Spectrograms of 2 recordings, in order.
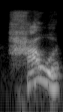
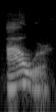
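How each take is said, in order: First: The word starts with an audible H sound. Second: The word starts with no H sound. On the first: The speaker calls it wrong. "we don't say Howard" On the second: The speaker calls it right. "the H doesn't sound"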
